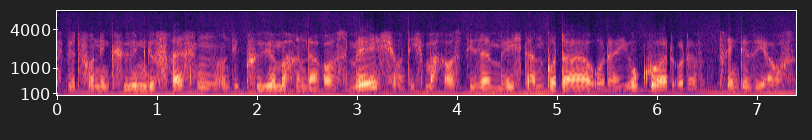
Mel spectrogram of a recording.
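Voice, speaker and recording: A man giving a radio interview, explaining his case in a deliberate, hesitant manner. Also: mid-range voice, a little hiss or hum, rough recording. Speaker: interview guest, anti-nuclear plaintiff.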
